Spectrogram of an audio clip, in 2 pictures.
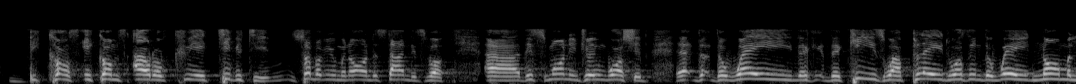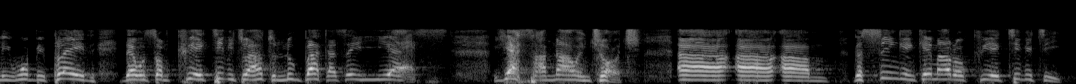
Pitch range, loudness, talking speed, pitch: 200-230 Hz, -25 LUFS, 175 wpm, 215 Hz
